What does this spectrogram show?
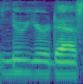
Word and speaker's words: New Year Dash: And it is, in fact, New Year Dash, there is no S.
